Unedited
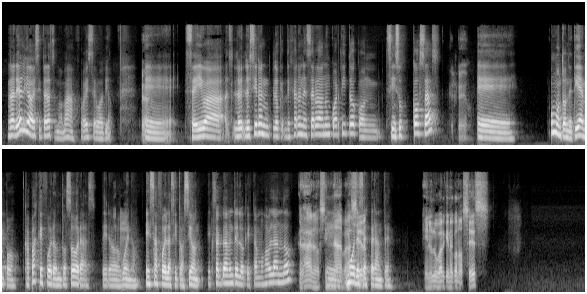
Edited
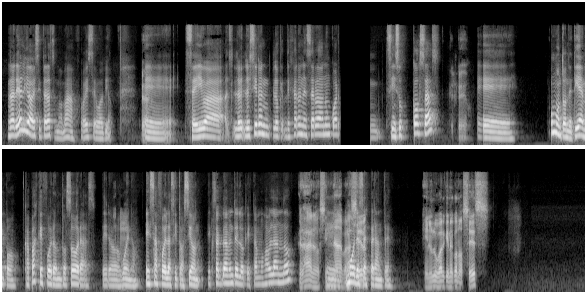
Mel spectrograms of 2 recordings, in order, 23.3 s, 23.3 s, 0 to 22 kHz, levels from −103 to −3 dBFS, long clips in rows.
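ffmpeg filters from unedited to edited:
ffmpeg -i in.wav -filter_complex "[0:a]asplit=4[link_01][link_02][link_03][link_04];[link_01]atrim=end=6.77,asetpts=PTS-STARTPTS,afade=type=out:start_time=6.766:duration=0.004:curve=hsin[link_05];[link_02]atrim=start=6.77:end=7.37,asetpts=PTS-STARTPTS,volume=0[link_06];[link_03]atrim=start=7.37:end=9.63,asetpts=PTS-STARTPTS,afade=type=in:duration=0.004:curve=hsin,afade=type=out:start_time=1.86:duration=0.4[link_07];[link_04]atrim=start=9.63,asetpts=PTS-STARTPTS,afade=type=in:duration=0.004:curve=hsin[link_08];[link_05][link_06][link_07][link_08]concat=n=4:v=0:a=1" out.wav

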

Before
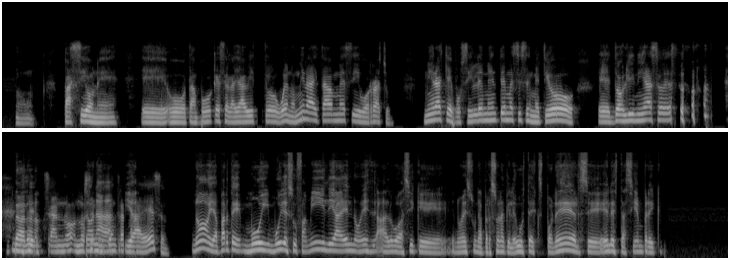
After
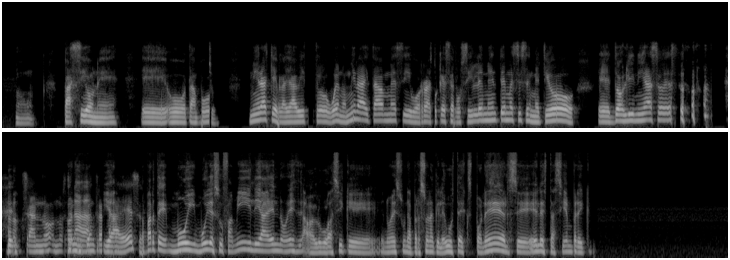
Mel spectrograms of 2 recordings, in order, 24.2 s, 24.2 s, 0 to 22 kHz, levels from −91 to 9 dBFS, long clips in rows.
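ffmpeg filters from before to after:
ffmpeg -i in.wav -filter_complex "[0:a]asplit=10[link_01][link_02][link_03][link_04][link_05][link_06][link_07][link_08][link_09][link_10];[link_01]atrim=end=3.452[link_11];[link_02]atrim=start=6.358:end=7.522[link_12];[link_03]atrim=start=3.758:end=6.362[link_13];[link_04]atrim=start=3.448:end=3.762[link_14];[link_05]atrim=start=7.518:end=12.202[link_15];[link_06]atrim=start=12.558:end=13.55,asetpts=PTS-STARTPTS,afade=type=out:start_time=0.542:duration=0.45[link_16];[link_07]atrim=start=13.55:end=14.802,asetpts=PTS-STARTPTS,afade=type=in:duration=0.004:curve=hsin[link_17];[link_08]atrim=start=15.668:end=18.394[link_18];[link_09]atrim=start=18.39:end=18.7,asetpts=PTS-STARTPTS,asetrate=37926,aresample=44100[link_19];[link_10]atrim=start=18.696[link_20];[link_11][link_12]acrossfade=duration=0.004:curve1=hsin:curve2=hsin[link_21];[link_21][link_13]acrossfade=duration=0.004:curve1=hsin:curve2=hsin[link_22];[link_22][link_14]acrossfade=duration=0.004:curve1=hsin:curve2=hsin[link_23];[link_23][link_15]acrossfade=duration=0.004:curve1=hsin:curve2=hsin[link_24];[link_16][link_17]concat=n=2:v=0:a=1[link_25];[link_24][link_25]acrossfade=duration=0.004:curve1=hsin:curve2=hsin[link_26];[link_26][link_18]acrossfade=duration=0.004:curve1=hsin:curve2=hsin[link_27];[link_27][link_19]acrossfade=duration=0.004:curve1=hsin:curve2=hsin[link_28];[link_28][link_20]acrossfade=duration=0.004:curve1=hsin:curve2=hsin" out.wav

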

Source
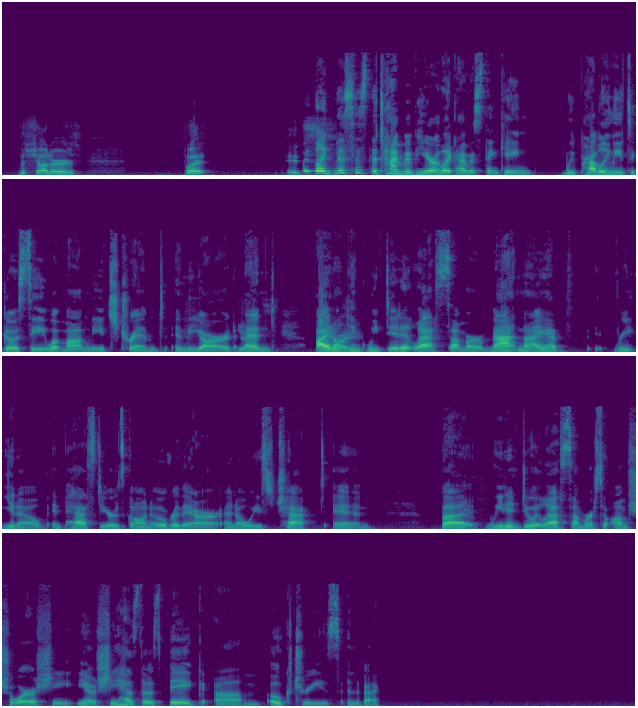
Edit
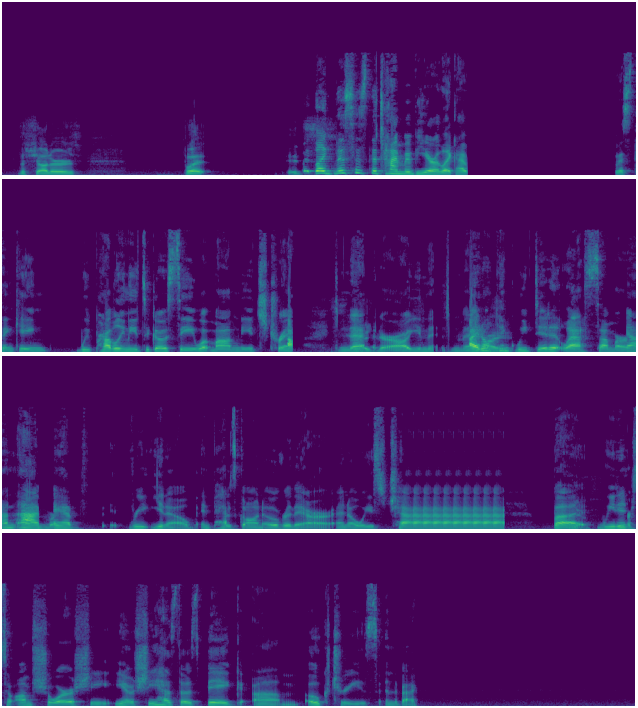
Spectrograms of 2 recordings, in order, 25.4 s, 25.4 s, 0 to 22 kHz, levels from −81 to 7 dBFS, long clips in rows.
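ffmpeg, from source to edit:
ffmpeg -i in.wav -filter_complex "[0:a]asplit=20[link_01][link_02][link_03][link_04][link_05][link_06][link_07][link_08][link_09][link_10][link_11][link_12][link_13][link_14][link_15][link_16][link_17][link_18][link_19][link_20];[link_01]atrim=end=2.44,asetpts=PTS-STARTPTS,afade=type=out:start_time=1.97:duration=0.47:silence=0.281838[link_21];[link_02]atrim=start=2.44:end=2.76,asetpts=PTS-STARTPTS,volume=-11dB[link_22];[link_03]atrim=start=2.76:end=4.65,asetpts=PTS-STARTPTS,afade=type=in:duration=0.47:silence=0.281838,afade=type=out:start_time=1.886:duration=0.004:curve=hsin,apad=pad_dur=1.49[link_23];[link_04]atrim=start=4.65:end=7.712,asetpts=PTS-STARTPTS,afade=type=in:duration=0.004:curve=hsin[link_24];[link_05]atrim=start=7.708:end=9.532,asetpts=PTS-STARTPTS,areverse[link_25];[link_06]atrim=start=9.528:end=11.102[link_26];[link_07]atrim=start=11.098:end=11.712,asetpts=PTS-STARTPTS,areverse[link_27];[link_08]atrim=start=11.708:end=13.432[link_28];[link_09]atrim=start=13.798:end=15.682[link_29];[link_10]atrim=start=15.578:end=15.682[link_30];[link_11]atrim=start=15.578:end=15.682[link_31];[link_12]atrim=start=15.578:end=15.682[link_32];[link_13]atrim=start=15.578:end=15.682[link_33];[link_14]atrim=start=15.578:end=15.682[link_34];[link_15]atrim=start=15.578:end=15.682[link_35];[link_16]atrim=start=15.578:end=15.682[link_36];[link_17]atrim=start=15.578:end=15.682[link_37];[link_18]atrim=start=15.578:end=15.682[link_38];[link_19]atrim=start=16.578:end=17.822[link_39];[link_20]atrim=start=18.558[link_40];[link_21][link_22][link_23][link_24]concat=n=4:v=0:a=1[link_41];[link_41][link_25]acrossfade=duration=0.004:curve1=hsin:curve2=hsin[link_42];[link_42][link_26]acrossfade=duration=0.004:curve1=hsin:curve2=hsin[link_43];[link_43][link_27]acrossfade=duration=0.004:curve1=hsin:curve2=hsin[link_44];[link_44][link_28]acrossfade=duration=0.004:curve1=hsin:curve2=hsin[link_45];[link_45][link_29]acrossfade=duration=0.004:curve1=hsin:curve2=hsin[link_46];[link_46][link_30]acrossfade=duration=0.004:curve1=hsin:curve2=hsin[link_47];[link_47][link_31]acrossfade=duration=0.004:curve1=hsin:curve2=hsin[link_48];[link_48][link_32]acrossfade=duration=0.004:curve1=hsin:curve2=hsin[link_49];[link_49][link_33]acrossfade=duration=0.004:curve1=hsin:curve2=hsin[link_50];[link_50][link_34]acrossfade=duration=0.004:curve1=hsin:curve2=hsin[link_51];[link_51][link_35]acrossfade=duration=0.004:curve1=hsin:curve2=hsin[link_52];[link_52][link_36]acrossfade=duration=0.004:curve1=hsin:curve2=hsin[link_53];[link_53][link_37]acrossfade=duration=0.004:curve1=hsin:curve2=hsin[link_54];[link_54][link_38]acrossfade=duration=0.004:curve1=hsin:curve2=hsin[link_55];[link_55][link_39]acrossfade=duration=0.004:curve1=hsin:curve2=hsin[link_56];[link_56][link_40]acrossfade=duration=0.004:curve1=hsin:curve2=hsin" out.wav

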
